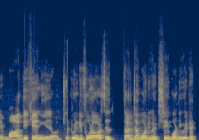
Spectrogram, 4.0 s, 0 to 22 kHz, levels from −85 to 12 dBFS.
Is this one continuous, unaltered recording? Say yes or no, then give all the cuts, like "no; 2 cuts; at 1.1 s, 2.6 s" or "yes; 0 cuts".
no; 1 cut; at 1.4 s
